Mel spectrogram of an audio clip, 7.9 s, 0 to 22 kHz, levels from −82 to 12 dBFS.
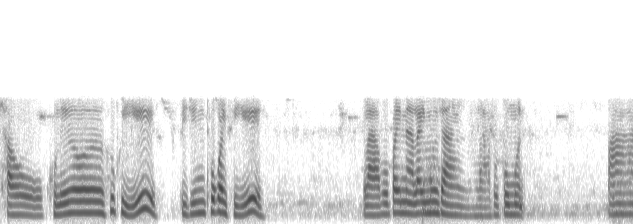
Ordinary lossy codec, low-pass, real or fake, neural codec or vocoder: Opus, 24 kbps; 3.6 kHz; real; none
